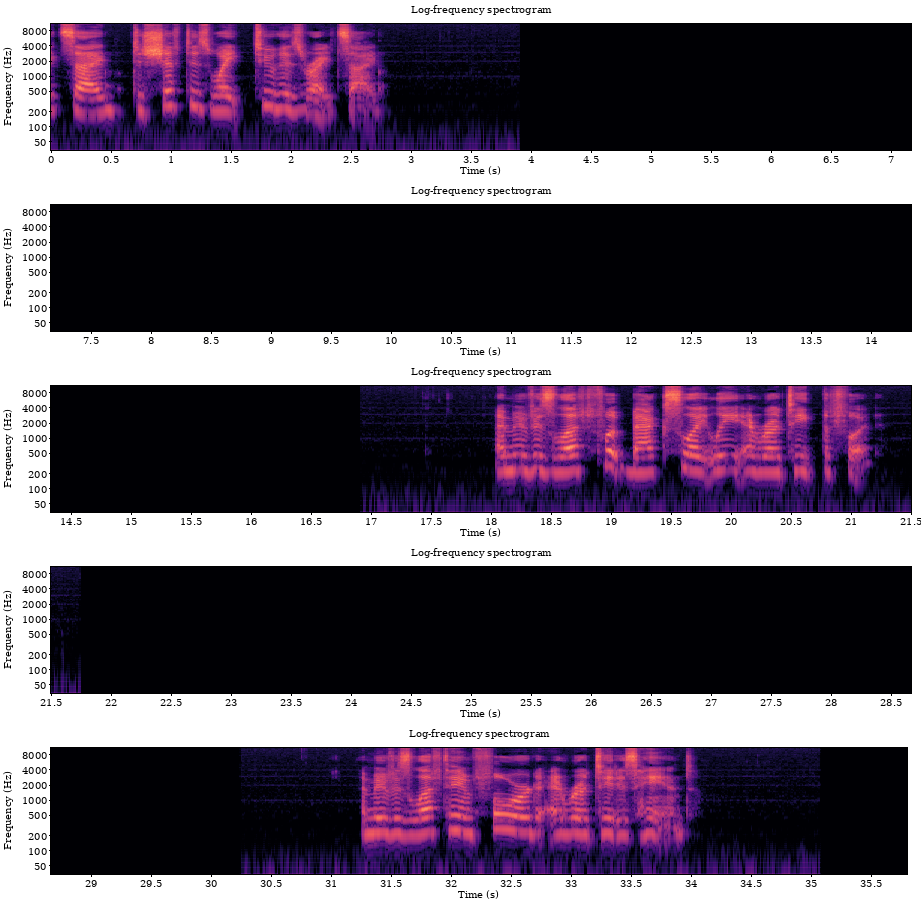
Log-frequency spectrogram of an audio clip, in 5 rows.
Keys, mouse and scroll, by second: 1.9 r, 5.0 click, 7.0 r, 8.8 click, 9.8 ctrl+z, 10.1 r, 11.5 click, 13.0 click, 13.2 g, 13.8 click, 14.3 g, 14.7 z, 15.7 KP_1, 16.0 scroll down 1, 17.3 shift+middle click, 19.1 click, 20.4 g, 20.7 x, 23.3 click, 24.1 typing, 27.8-32.7 drag, 33.6 g, 35.3 click.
